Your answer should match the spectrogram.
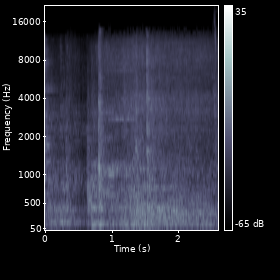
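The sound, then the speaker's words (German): A door slides open amid steady rumbling, like a train or subway carriage, with a couple of sharp clunks and hisses over continuous mechanical noise, fairly loud, no voices. “Türe öffnen.”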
